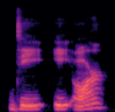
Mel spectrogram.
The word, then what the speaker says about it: Wooder: Now I'm known as Wooder Boy Productions, and Wooder is spelled Wooder. That's how we say it up here. We don't say water, we say Wooder.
